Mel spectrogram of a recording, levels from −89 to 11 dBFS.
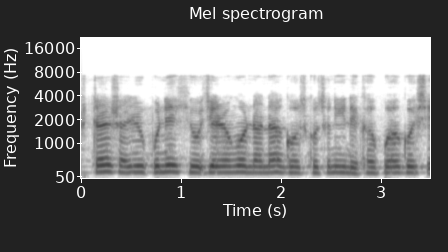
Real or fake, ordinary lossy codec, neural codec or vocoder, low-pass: fake; none; vocoder, 44.1 kHz, 128 mel bands, Pupu-Vocoder; 7.2 kHz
